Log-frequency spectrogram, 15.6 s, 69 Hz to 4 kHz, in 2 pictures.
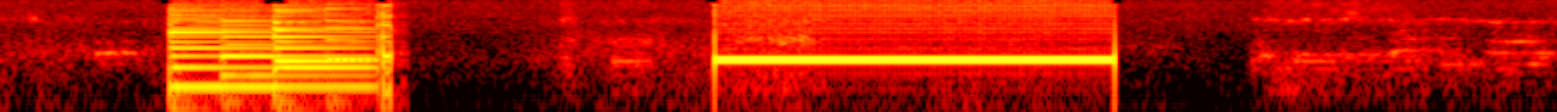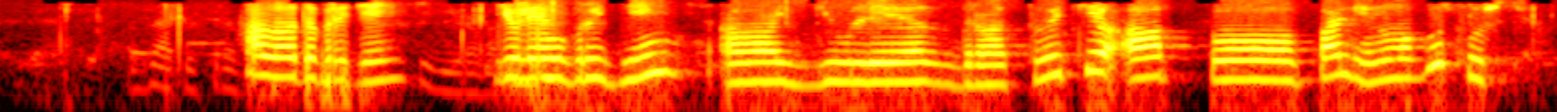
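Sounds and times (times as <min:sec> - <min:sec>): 
telephone ringing tones while a call is transferred on hold: 0:03.6 - 0:05.6
speech: 0:09.2 - 0:15.5.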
